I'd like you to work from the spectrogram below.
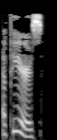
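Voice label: "appears", British English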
